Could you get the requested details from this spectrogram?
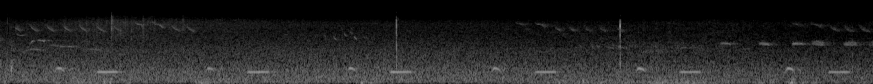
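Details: A cuckoo sings from a tree on May 3, 2018, with horses nearby. Its clear two-note cu-coo, the second note lower, repeats roughly every one and a half seconds over steady outdoor noise. Higher chirps from other birds are heard.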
